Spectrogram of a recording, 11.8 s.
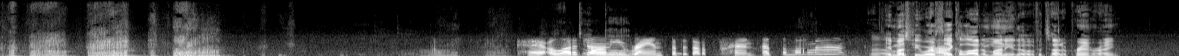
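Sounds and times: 
dog growling while chewing comics: 0:00.0 - 0:02.9, 0:03.5 - 0:05.2
speech: 0:05.3 - 0:11.3.

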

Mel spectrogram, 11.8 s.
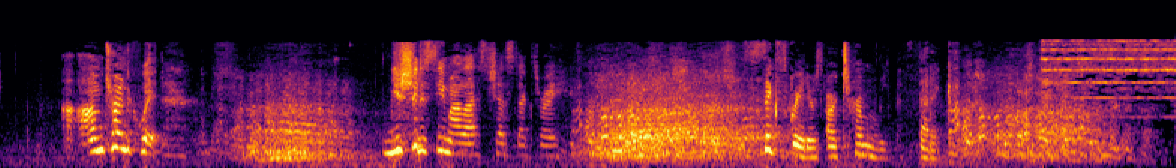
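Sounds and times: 
speech: 0:00.9 - 0:02.8, 0:03.8 - 0:10.6
laughter: 0:02.0 - 0:03.7, 0:05.7 - 0:08.0, 0:09.5 - 0:11.7
school bell ringing with metallic clatter: 0:10.1 - 0:11.7.

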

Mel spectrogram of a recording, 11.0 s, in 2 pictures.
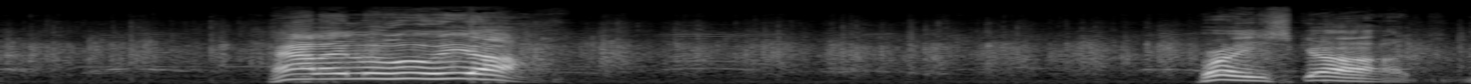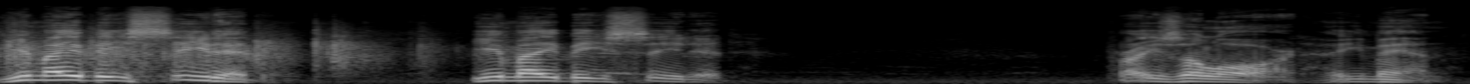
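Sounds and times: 
audience clapping in praise: 0:00.0 - 0:08.0
speech: 0:01.0 - 0:02.1, 0:04.5 - 0:06.6, 0:07.3 - 0:08.3, 0:09.7 - 0:11.0.

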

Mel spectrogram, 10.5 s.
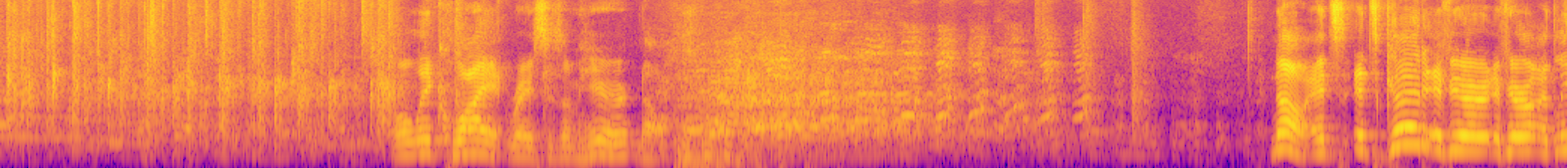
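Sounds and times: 
laughter: 0:00.0 - 0:02.4, 0:04.4 - 0:08.3
pub crowd clapping: 0:00.0 - 0:03.2, 0:06.9 - 0:07.8
speech: 0:02.6 - 0:05.2, 0:08.5 - 0:10.4.

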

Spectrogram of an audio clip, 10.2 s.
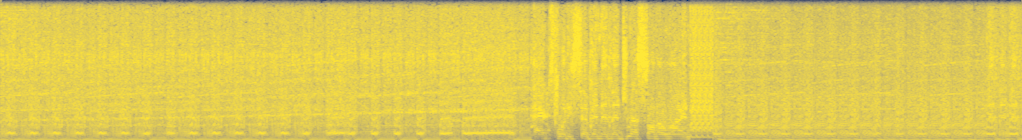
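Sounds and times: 
heavily distorted electronic beat: 0:00.0 - 0:10.2
speech: 0:05.8 - 0:08.6.

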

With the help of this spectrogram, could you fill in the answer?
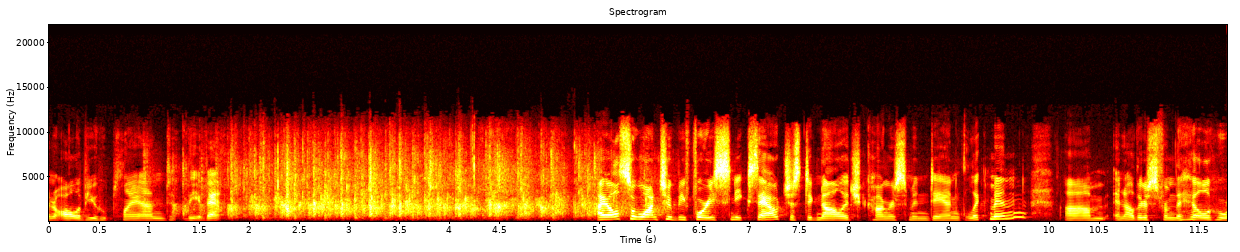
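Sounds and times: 
speech: 0:00.0 - 0:02.0, 0:05.5 - 0:11.7
audience applause: 0:01.3 - 0:05.8.

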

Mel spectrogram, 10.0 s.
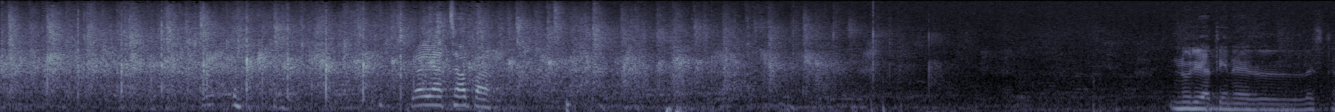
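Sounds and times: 
laughter: 0:00.0 - 0:06.4
audience applause: 0:00.0 - 0:07.0
speech: 0:03.1 - 0:03.9, 0:09.0 - 0:10.0.

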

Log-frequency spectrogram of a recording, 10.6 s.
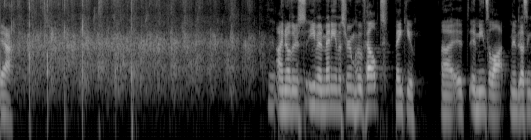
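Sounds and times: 
speech: 0:00.0 - 0:00.4, 0:05.4 - 0:10.6
audience clapping: 0:00.0 - 0:06.0.

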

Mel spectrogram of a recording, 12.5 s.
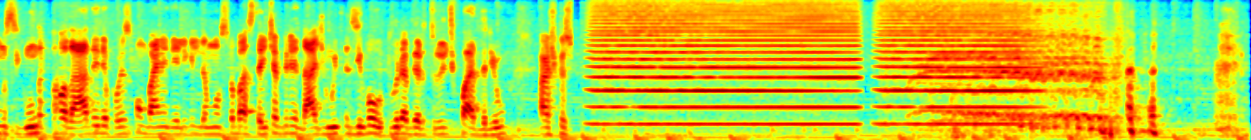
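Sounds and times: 
speech: 0:00.0 - 0:07.6
horn blast: 0:05.9 - 0:10.8
horse neighing: 0:09.6 - 0:11.3
laughter: 0:10.8 - 0:12.4.

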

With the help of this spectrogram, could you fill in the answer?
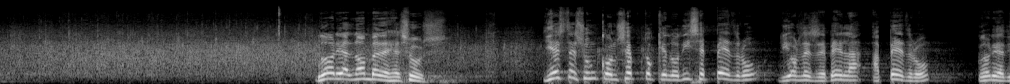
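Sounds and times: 
audience clapping: 0:00.0 - 0:06.6
speech: 0:03.2 - 0:04.6, 0:05.4 - 0:10.0.

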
